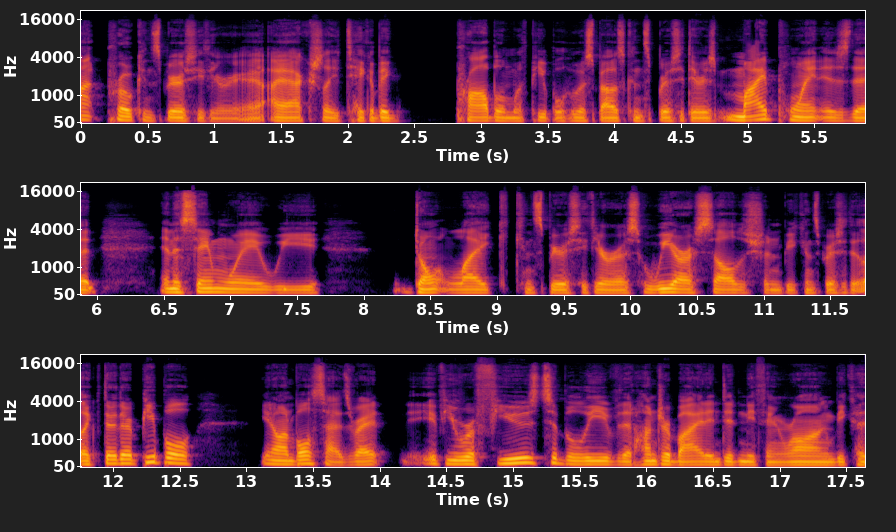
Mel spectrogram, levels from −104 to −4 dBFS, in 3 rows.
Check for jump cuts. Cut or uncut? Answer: uncut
